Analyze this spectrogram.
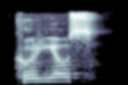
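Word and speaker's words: Kurios (κύριος): Kurios. It sounds like curious. Kurios. That's what it is. It sounds like curious, but it's not.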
